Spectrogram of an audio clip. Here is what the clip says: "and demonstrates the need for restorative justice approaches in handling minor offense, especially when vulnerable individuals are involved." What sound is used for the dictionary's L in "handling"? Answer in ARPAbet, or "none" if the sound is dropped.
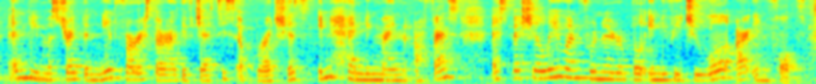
none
